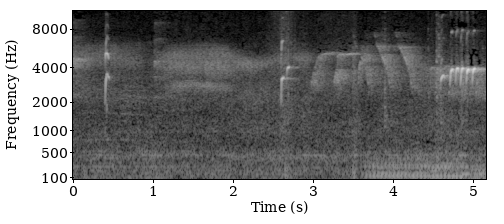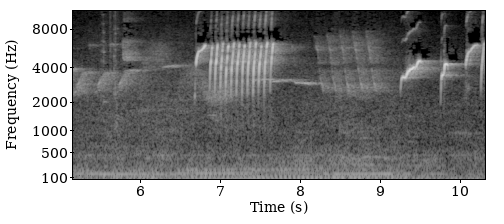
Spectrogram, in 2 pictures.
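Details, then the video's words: Canary song from a training recording for canaries: short scattered chirps, then fuzzy trills and a bright buzzy roll, with soft low background hum and quiet gaps. "O melhor canário canário para treinar seu canário"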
